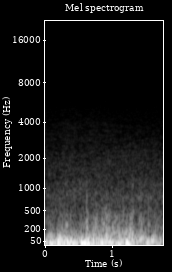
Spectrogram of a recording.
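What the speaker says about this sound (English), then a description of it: "It's pretty windy today" Strong wind buffeting a microphone outdoors on a windy day in downtown Fort Wayne, a loud, continuous low rumble filling the whole stretch with no talk.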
